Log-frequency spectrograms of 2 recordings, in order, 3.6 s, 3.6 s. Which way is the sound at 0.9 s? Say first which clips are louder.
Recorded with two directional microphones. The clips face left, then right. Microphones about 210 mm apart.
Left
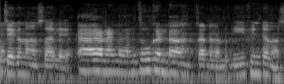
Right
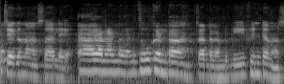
Right 2 dB; 45° right (ahead or behind).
